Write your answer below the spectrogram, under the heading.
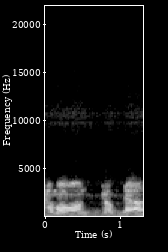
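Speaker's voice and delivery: mock dry, needling, movie-style sarcastic jab. Quoting a movie character who talks back to a man: imitating a sarcastic movie character. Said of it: "sarcastic with the man".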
